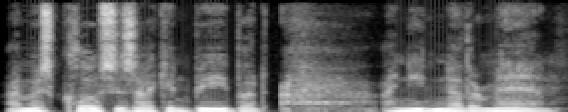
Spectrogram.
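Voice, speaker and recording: A man's voice: lowish voice, fairly even intonation, normal speed, warm tone, breathy edge, no room sound, studio quality. A man voicing a hard, wary, blunt operative in a spy thriller audiobook. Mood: terse. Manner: terse, blunt. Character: hard, terse, wary male operative on the run.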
